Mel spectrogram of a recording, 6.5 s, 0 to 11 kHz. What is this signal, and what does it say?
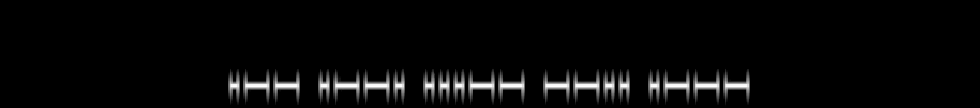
Morse code, heard as a keyed tone, about 24 wpm, 700 Hz. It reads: WP3ZJ
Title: Speed Racing - USA 2x2 Call Signs 20wpm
